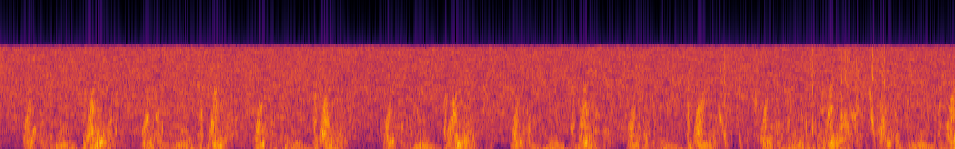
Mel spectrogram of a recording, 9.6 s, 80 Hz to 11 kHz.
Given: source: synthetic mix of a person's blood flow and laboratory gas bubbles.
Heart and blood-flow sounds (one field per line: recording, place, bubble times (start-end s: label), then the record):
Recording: Doppler ultrasound of blood flow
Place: precordium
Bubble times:
1.14-1.27 s: bubbles
1.59-1.67 s: bubbles
1.94-2.08 s: bubbles
7.17-7.33 s: bubbles
7.36-7.67 s: bubbles
7.92-8.26 s: bubbles
8.40-8.62 s: bubbles
8.69-8.92 s: bubbles
9.33-9.38 s: bubbles
From the record:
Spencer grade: 2 (many but less than half of the cardiac periods contain bubble signals, singularly or in groups)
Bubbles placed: only in the low amplitude regions of the cardiac cycle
